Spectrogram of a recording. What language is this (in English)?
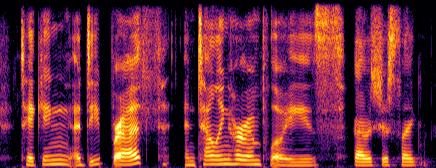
English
